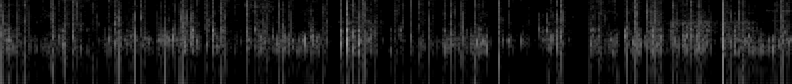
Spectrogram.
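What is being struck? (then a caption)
Plastic computer keyboard. Fingertips of both hands rapidly tap and press keys across a plastic RGB-backlit computer keyboard with hollow plastic keycaps on a solid base. The result is a quick run of light, dry, clicky plastic clacks with a bright, hollow tone and no low thump, each dying away almost instantly, with a couple of brief pauses.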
